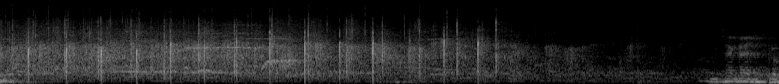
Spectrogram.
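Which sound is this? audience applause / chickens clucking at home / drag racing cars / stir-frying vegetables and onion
audience applause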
